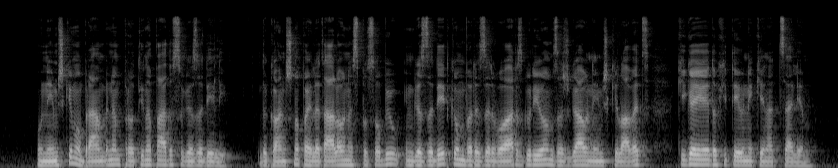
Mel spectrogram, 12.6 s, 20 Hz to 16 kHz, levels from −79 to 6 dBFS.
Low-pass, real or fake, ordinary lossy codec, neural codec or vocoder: 10.8 kHz; real; none; none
